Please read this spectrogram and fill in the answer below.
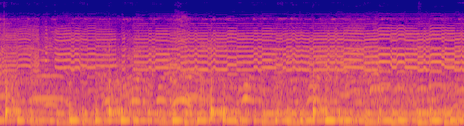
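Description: Traditional Kun Khmer fight music: a sralai reed pipe playing a nasal, ornamented melody that bends and slides in pitch over a steady low accompaniment.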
